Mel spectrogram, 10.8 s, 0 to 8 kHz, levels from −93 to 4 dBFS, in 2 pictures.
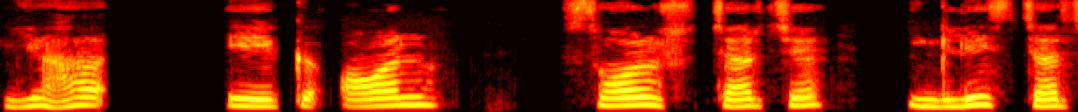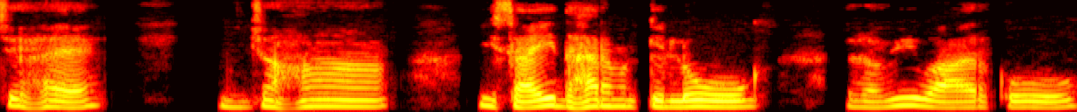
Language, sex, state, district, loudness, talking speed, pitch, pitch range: Hindi, male, Chhattisgarh, Balrampur, -20 LUFS, 90 wpm, 175 Hz, 165-190 Hz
